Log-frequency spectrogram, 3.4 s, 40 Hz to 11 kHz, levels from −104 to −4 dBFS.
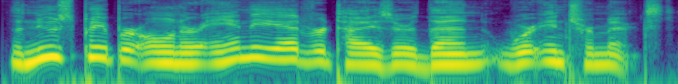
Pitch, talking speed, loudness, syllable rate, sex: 175 Hz, 160 wpm, -14 LUFS, 5.9 syllables/s, male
